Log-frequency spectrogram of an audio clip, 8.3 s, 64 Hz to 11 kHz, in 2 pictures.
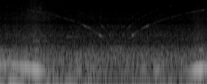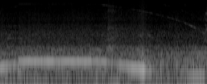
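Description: Anycubic Photon M3 Max Z-axis stepper motor driving the build-plate gantry on its lead screw in a 10 mm jog, twice: its whine rises in pitch as it speeds up, holds, then falls as it slows to a stop. One short move ends just under a second in, and a longer one runs from about three and a half to seven seconds. This is a test run of the newly replaced Z-axis motor, and it is working.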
